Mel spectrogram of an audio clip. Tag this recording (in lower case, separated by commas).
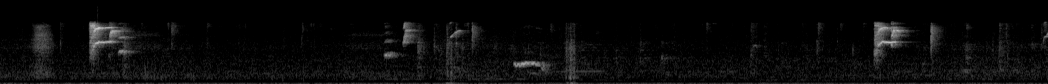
bird, domestic animals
